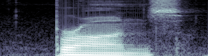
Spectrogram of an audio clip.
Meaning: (noun) 1. A naturally occurring or man-made alloy of copper, usually in combination with tin, but also with one or more other metals 2. A reddish-brown colour, the colour of bronze
- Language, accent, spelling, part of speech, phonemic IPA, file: English, US, bronze, noun / adjective / verb, /bɹɑnz/, En-us-bronze.ogg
